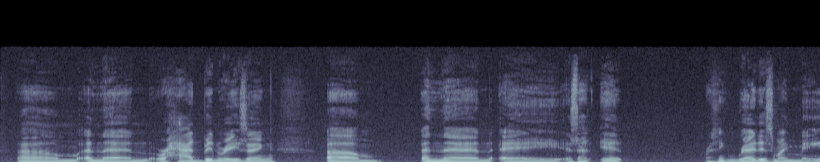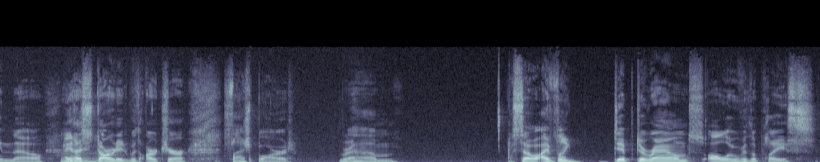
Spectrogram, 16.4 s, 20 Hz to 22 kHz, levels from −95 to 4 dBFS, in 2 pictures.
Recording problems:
hiss; faint; throughout; 30 dB below the speech

